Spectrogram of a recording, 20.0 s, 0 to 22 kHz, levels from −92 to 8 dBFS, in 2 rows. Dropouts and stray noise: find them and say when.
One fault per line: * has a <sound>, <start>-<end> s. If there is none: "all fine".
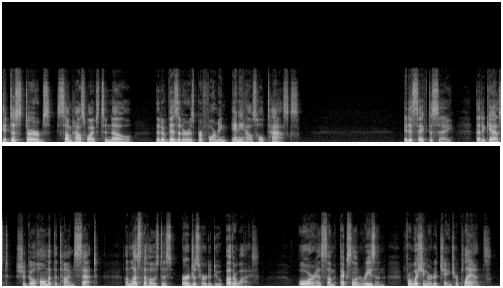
all fine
